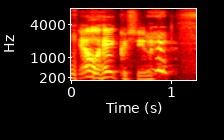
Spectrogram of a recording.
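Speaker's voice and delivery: talking with mouth full of food. Greeting someone while eating pizza: talking with mouth full. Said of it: "his mouth is full of pizza".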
